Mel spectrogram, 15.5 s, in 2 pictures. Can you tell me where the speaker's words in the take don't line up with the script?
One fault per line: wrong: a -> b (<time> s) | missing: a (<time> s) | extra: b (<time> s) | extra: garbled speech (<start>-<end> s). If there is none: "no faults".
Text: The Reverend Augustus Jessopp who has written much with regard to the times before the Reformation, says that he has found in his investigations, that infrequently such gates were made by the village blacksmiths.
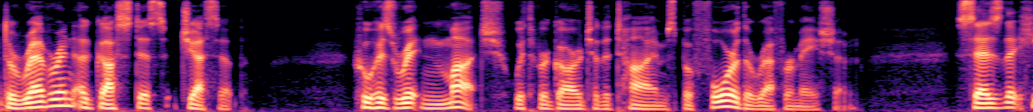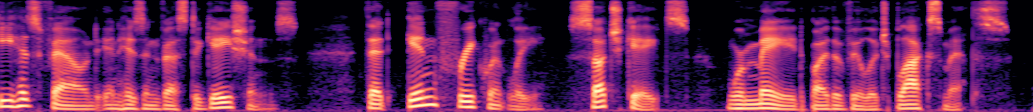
no faults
